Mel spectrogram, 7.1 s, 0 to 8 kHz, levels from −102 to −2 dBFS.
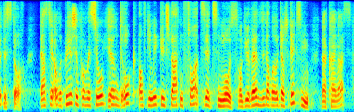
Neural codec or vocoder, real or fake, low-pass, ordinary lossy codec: codec, 16 kHz, 0.5 kbps, FreqCodec, larger model; fake; none; none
